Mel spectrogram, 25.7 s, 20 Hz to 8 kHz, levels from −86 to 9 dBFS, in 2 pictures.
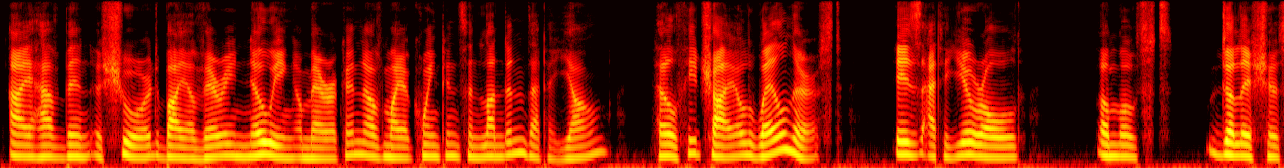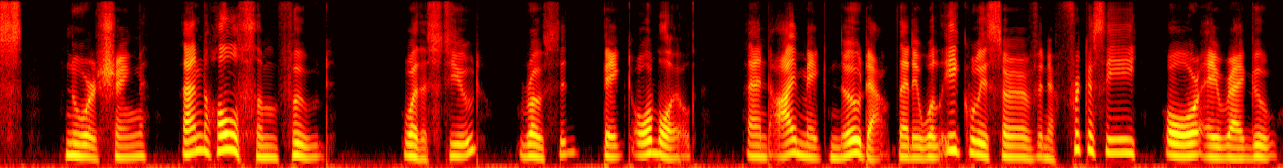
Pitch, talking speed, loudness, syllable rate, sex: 165 Hz, 130 wpm, -20 LUFS, 4.1 syllables/s, male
